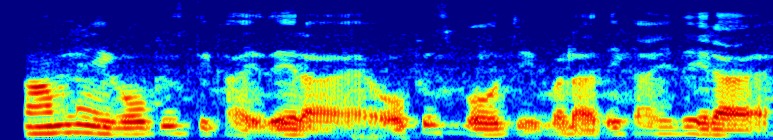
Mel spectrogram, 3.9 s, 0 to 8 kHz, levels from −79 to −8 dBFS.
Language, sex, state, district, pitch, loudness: Hindi, male, Haryana, Rohtak, 160 Hz, -17 LUFS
